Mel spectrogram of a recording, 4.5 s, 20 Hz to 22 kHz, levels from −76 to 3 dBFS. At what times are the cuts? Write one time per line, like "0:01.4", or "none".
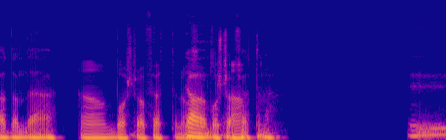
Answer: none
